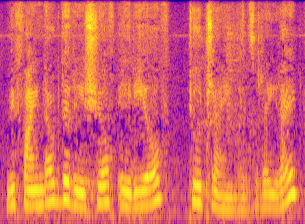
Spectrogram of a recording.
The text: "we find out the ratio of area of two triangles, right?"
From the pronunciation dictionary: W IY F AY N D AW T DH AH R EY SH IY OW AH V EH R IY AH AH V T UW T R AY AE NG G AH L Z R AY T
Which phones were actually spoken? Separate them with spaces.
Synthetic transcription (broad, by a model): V IY F AY N D AW T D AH R EY SH IY OW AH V EH R IY AH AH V T UW T R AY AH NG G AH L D R AY T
